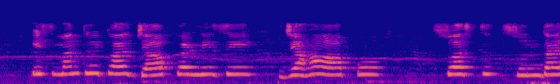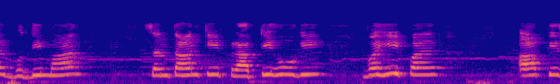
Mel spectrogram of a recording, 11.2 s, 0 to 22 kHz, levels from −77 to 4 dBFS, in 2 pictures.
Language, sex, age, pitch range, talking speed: Hindi, female, 20-39, 310-345 Hz, 95 wpm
